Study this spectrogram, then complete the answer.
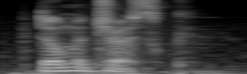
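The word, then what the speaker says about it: Dimitrescu: there she is lady doma trusk yes sir i'm proud of the fact that i know how to pronounce it dolma trask if you want to get really accurate or just i don't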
